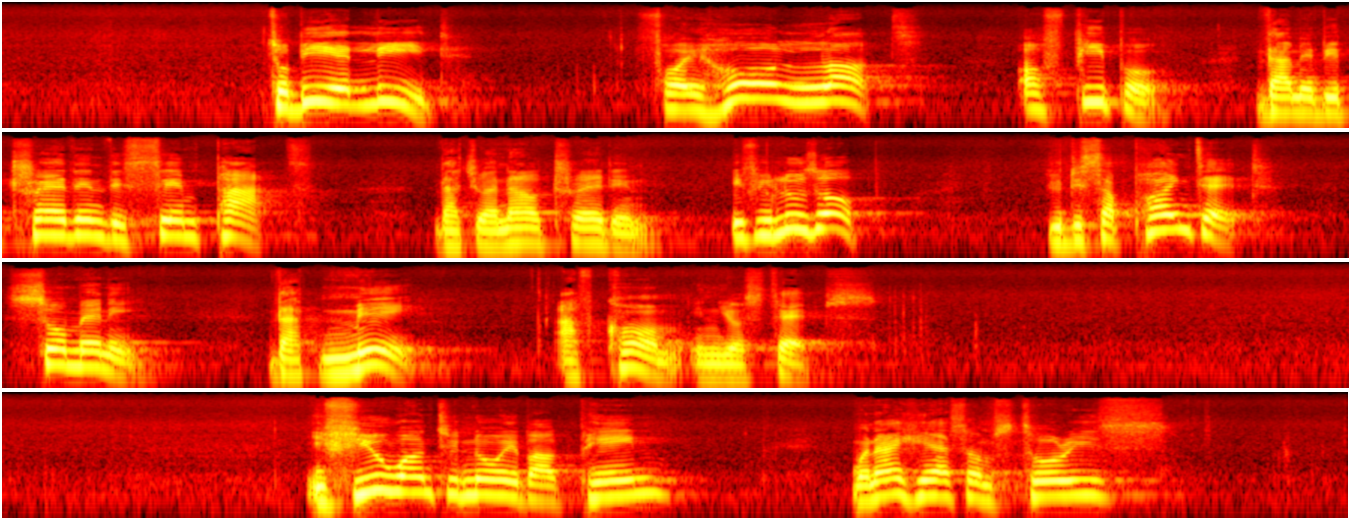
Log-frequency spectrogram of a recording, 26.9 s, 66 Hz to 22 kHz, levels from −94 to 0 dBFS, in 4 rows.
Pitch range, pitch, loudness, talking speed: 150-220 Hz, 190 Hz, -18 LUFS, 110 wpm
